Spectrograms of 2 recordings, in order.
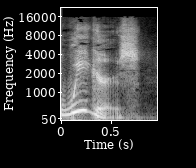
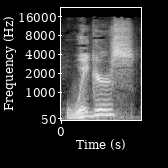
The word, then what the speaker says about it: Uyghurs: And he was talking about the Uyghurs although he kept pronouncing it Wiggers, and it really made me mm.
